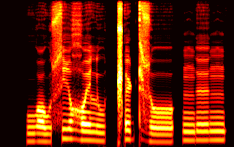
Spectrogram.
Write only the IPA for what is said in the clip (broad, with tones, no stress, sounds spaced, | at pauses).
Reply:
w ɔ˨ w s i˦ ʁʷ e˧ l u˨ ǁ ɘ˦ ʈ z o˨ | ŋ ɘ˧ ŋ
